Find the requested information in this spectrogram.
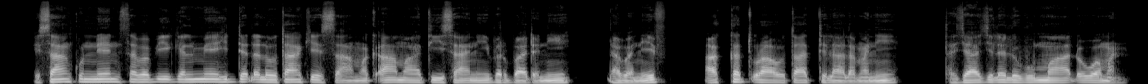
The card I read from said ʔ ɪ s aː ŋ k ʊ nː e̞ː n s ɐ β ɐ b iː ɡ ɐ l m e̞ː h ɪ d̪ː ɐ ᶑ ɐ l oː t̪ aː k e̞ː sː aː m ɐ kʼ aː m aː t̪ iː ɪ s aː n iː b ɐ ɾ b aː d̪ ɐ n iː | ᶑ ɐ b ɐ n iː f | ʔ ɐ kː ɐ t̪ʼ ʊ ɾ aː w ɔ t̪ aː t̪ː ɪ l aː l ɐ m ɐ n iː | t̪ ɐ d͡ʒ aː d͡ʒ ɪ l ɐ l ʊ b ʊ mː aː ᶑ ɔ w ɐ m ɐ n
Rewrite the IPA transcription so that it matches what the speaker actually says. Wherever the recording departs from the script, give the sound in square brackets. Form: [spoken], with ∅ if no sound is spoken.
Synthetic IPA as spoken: ʔ ɪ s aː ŋ k ʊ nː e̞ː n s ɐ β ɐ b iː ɡ ɐ l m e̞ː h ɪ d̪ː ɐ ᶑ ɐ l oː t̪ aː k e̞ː sː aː m ɐ kʼ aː m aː t̪ iː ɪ s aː n iː b ɐ ɾ b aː d̪ ɐ n iː | ᶑ ɐ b ɐ n iː f | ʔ ɐ kː ɐ t̪ʼ ʊ ɾ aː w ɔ t̪ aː t̪ː ɪ l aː l ɐ m ɐ n iː | t̪ ɐ d͡ʒ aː d͡ʒ ɪ l ɐ l ʊ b ʊ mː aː ᶑ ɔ w ɐ m ɐ n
